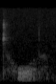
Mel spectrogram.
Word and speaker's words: Thor: She pronounced it Tor.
